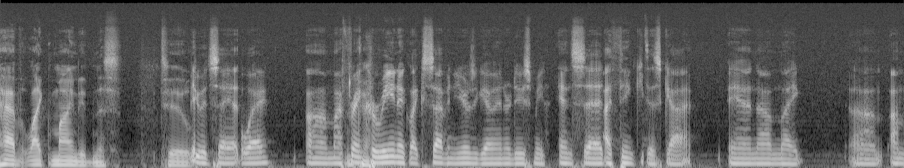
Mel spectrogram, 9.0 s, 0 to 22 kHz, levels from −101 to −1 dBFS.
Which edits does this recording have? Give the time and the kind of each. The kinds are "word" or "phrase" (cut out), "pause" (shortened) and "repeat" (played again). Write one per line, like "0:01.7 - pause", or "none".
0:01.9 - phrase
0:02.4 - word
0:04.1 - word
0:05.4 - phrase
0:06.0 - word
0:06.4 - phrase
